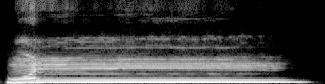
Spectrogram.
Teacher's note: You're circling your lips for ha, but as you will touch noon, your lips should be in a straight position.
